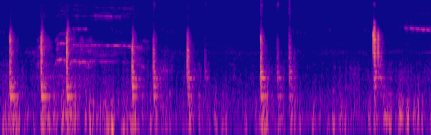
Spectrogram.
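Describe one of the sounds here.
A man knocks sharply on rock.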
